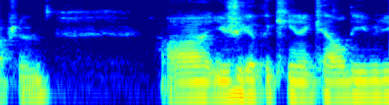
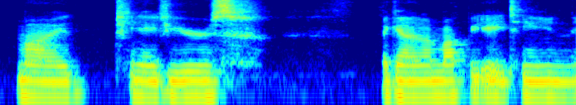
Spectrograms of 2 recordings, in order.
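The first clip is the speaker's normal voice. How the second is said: ordinary talk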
